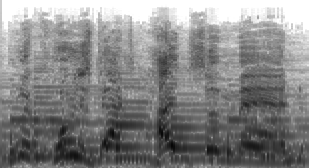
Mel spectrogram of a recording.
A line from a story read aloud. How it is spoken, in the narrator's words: She cried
